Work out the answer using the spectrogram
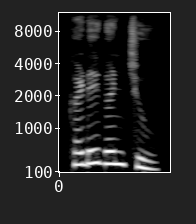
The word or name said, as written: ಕಡೆಗಣ್ಚು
